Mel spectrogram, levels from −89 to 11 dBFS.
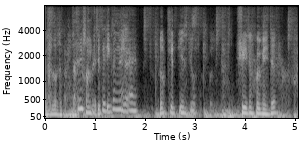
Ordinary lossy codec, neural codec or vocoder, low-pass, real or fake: none; codec, 16 kHz, 1 kbps, FunCodec, trained on Chinese and English, 50 frames a second; none; fake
